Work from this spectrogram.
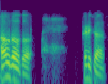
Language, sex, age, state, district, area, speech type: Kannada, male, 45-60, Karnataka, Bangalore Urban, urban, conversation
